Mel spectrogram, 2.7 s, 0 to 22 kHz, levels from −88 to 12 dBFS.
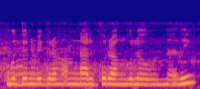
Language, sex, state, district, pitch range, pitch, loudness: Telugu, female, Telangana, Mahabubabad, 235-245 Hz, 240 Hz, -14 LUFS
